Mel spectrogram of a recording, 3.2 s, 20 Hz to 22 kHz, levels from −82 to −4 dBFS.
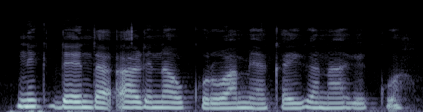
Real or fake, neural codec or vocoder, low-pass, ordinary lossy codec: fake; vocoder, 44.1 kHz, 128 mel bands every 512 samples, BigVGAN v2; 19.8 kHz; none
